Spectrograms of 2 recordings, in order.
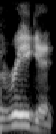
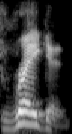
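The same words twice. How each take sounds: First: Reagan said REE-gun, with a long ee; mispronounced name. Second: Reagan said RAY-gun, with a long ay; corrected pronunciation. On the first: Host quoting the YouTuber's mistake, Reagan said REE-gun. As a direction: give Reagan an ee in the first syllable. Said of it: "You pronounce her name as". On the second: Host correcting the YouTuber, Reagan said RAY-gun. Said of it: "It's Reagan". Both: Shown as a demonstration.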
